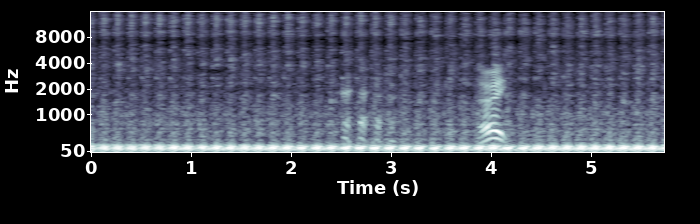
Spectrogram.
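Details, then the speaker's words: 1983 Honda GL1100 Goldwing barn find, just revived on fresh gas, being left to warm up: steady, even low throb at fast idle, no knocks or misses; normal warm-up idle. "I think that's it for now I'm gonna let her warm up"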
